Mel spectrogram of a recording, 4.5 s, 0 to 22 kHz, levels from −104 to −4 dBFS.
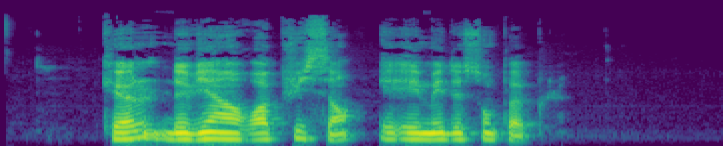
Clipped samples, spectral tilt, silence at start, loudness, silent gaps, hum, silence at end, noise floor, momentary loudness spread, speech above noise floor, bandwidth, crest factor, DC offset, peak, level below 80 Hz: under 0.1%; -6 dB/octave; 0.65 s; -17 LUFS; none; none; 1.25 s; -82 dBFS; 11 LU; 65 dB; 14 kHz; 16 dB; under 0.1%; -2 dBFS; -60 dBFS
